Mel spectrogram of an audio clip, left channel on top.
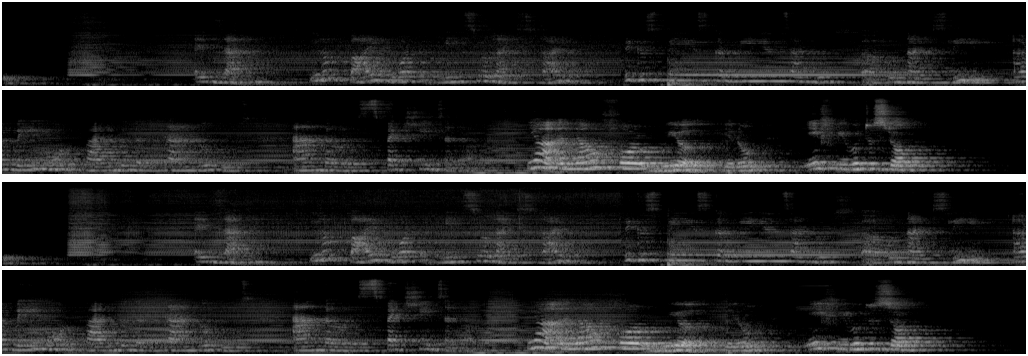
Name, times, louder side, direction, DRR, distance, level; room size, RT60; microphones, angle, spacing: sound 1, 0.6-18.5, right 2 dB, 70° right, 4.2 m, -47 dB
voice 1, 1.9-2.7 3.1-5.8 6.2-15.0, right 1 dB, 15° right, -2 dB, 3.5 m, -40 dB
voice 2, 15.5-17.8 18.3-19.3, left 1 dB, 90° left, 1 dB, 6.2 m, -29 dB
27.5 x 13.0 x 7.8 m, 1.3 s
head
